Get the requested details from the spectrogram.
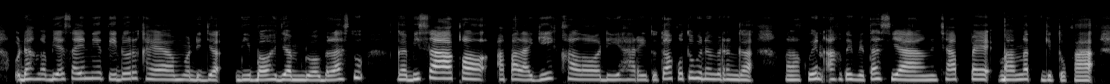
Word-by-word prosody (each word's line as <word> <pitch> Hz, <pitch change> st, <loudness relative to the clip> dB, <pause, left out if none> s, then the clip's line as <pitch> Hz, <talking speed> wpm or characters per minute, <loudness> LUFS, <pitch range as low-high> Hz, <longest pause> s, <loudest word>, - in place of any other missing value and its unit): udah 245 Hz, +3 st, 0 dB
ngebiasain 240 Hz, +3 st, -2 dB
nih 275 Hz, 0 st, -4 dB
tidur 250 Hz, +2 st, -2 dB
kayak 225 Hz, -3 st, -1 dB
mau 215 Hz, 0 st, -2 dB
di 205 Hz, 0 st, -1 dB
ja 210 Hz, -2 st, 0 dB
di 205 Hz, +1 st, -1 dB
bawah 210 Hz, +2 st, +3 dB
jam 210 Hz, -1 st, +3 dB
12.00 210 Hz, +3 st, 0 dB
tuh 300 Hz, -1 st, -3 dB, 0.3 s
nggak 225 Hz, -, +2 dB
bisa, 275 Hz, +4 st, +6 dB
kok 255 Hz, -3 st, +3 dB
apalagi 230 Hz, +1 st, -1 dB
kalau 220 Hz, -4 st, -1 dB
di 215 Hz, +1 st, -3 dB
hari 210 Hz, 0 st, -5 dB
itu 210 Hz, -, -8 dB
tuh 260 Hz, +4 st, -1 dB
aku 255 Hz, -2 st, -5 dB
tuh 290 Hz, -, +1 dB
benar-benar 245 Hz, -4 st, -1 dB
nggak 210 Hz, -2 st, 0 dB, 0.3 s
ngelakuin 215 Hz, +4 st, 0 dB
aktivitas 235 Hz, +1 st, -1 dB
yang 205 Hz, -1 st, +3 dB
capek 230 Hz, 0 st, -1 dB
banget 215 Hz, +2 st, +2 dB
gitu, 200 Hz, -2 st, -4 dB
Kak. 190 Hz, +1 st, +2 dB
225 Hz, 180 wpm, -23 LUFS, 210-245 Hz, 0.3 s, bisa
